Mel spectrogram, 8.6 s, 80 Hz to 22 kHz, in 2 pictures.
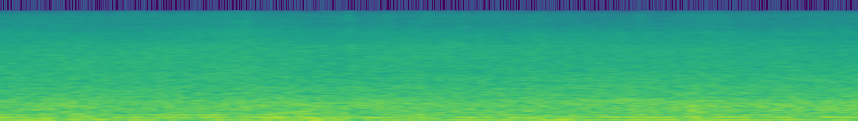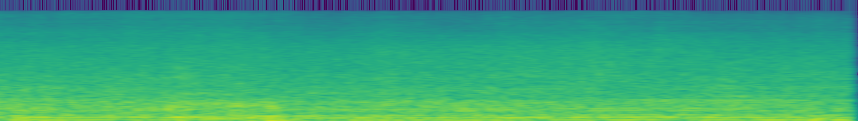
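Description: Apache 47 offshore powerboat's engines running at speed with a steady low drone, over the rush of waves, spray and wind. A brief thud comes about five and a half seconds in.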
